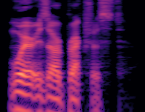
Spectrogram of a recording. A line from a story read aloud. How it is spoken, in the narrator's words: the middle gentleman asked the cleaner irritably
